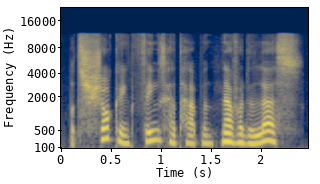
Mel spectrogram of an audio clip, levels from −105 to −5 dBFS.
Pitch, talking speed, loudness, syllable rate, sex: 205 Hz, 145 wpm, -17 LUFS, 5.4 syllables/s, female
